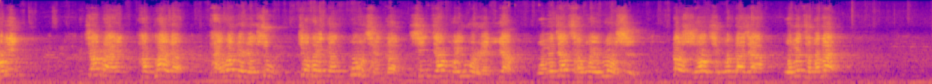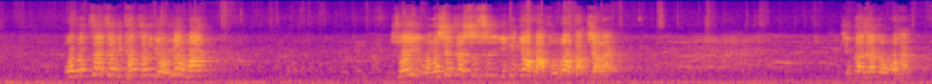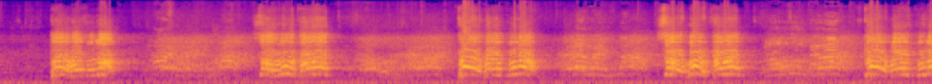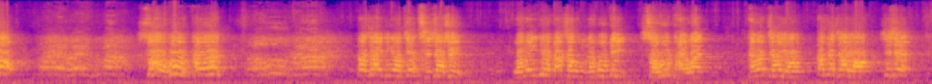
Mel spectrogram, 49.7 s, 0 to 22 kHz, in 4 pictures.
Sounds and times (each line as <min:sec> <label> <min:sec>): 0:00.0 People and students 0:49.7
